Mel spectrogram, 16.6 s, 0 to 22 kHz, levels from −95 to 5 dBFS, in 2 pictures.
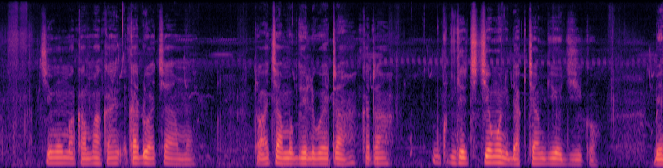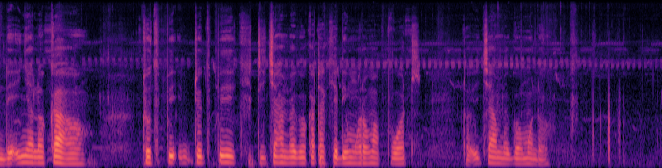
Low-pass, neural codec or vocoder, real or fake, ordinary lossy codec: none; none; real; none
